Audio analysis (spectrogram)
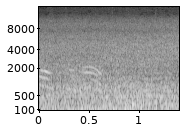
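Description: Strong sea waves on a beach, heard as a loud, dense roar of surf with wind buffeting the microphone, continuous and close throughout.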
